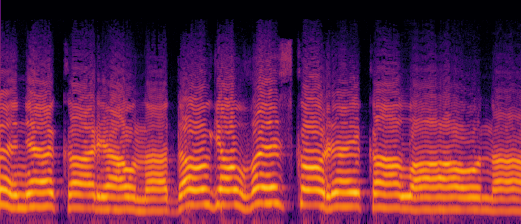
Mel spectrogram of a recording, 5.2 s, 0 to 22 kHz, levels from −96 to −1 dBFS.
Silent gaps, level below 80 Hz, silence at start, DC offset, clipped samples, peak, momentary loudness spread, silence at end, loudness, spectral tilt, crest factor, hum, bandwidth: none; -62 dBFS; 0 s; under 0.1%; under 0.1%; -10 dBFS; 3 LU; 0 s; -19 LUFS; -5.5 dB/octave; 10 dB; none; 12 kHz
